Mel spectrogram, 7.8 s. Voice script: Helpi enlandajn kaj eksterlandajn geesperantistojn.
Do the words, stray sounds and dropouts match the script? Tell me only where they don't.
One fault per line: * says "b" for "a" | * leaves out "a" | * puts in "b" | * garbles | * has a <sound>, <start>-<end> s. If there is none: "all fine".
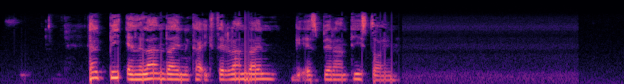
all fine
